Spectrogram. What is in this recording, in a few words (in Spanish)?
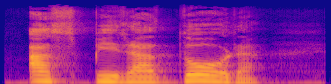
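"aspiradora" Spanish, female; UTENSILIOS; AppLenguaje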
